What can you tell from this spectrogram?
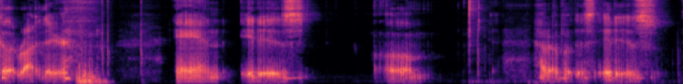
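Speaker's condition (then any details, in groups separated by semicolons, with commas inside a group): Spastic quadriplegic cerebral palsy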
